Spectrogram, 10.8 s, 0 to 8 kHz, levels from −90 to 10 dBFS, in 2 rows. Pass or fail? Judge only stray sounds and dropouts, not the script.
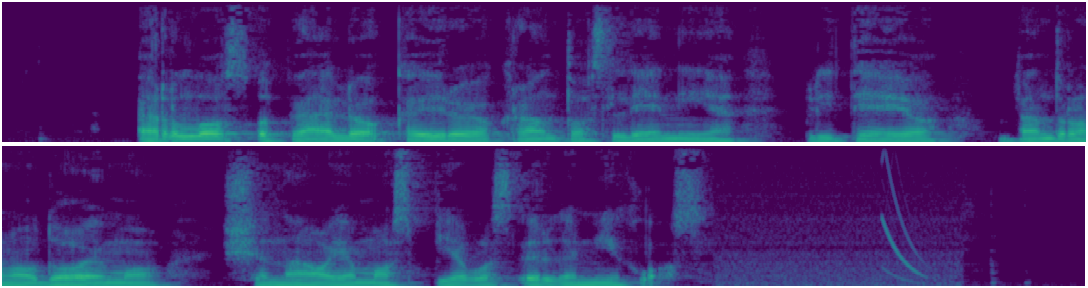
fail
